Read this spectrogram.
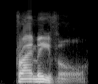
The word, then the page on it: primaeval: British English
